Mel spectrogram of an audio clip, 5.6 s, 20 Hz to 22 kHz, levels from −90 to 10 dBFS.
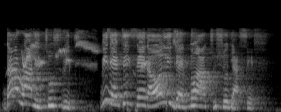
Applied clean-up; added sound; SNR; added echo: none; Bird; 9 dB; reverberation time 0.8 s.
